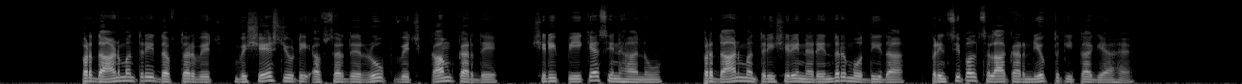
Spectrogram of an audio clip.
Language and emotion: Punjabi, neutral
